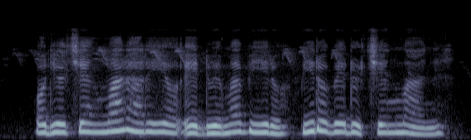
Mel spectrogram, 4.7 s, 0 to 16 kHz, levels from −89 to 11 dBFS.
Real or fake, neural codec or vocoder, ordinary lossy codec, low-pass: real; none; MP3, 64 kbps; 7.2 kHz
